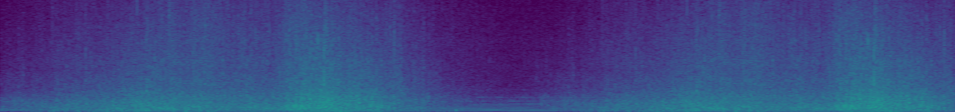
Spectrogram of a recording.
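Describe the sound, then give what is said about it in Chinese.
Sea waves along a shoreline surge in a steady broad hiss, swelling twice and easing into a lull between them, where a faint low tonal hum shows through. No one speaks. “用手轻抚着海水，轻轻感受大海波涛的心跳。”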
